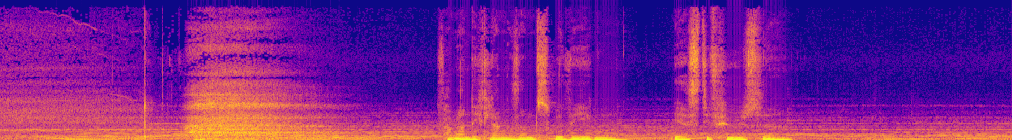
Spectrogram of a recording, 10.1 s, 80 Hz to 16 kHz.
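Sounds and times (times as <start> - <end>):
slow deep breath during a guided relaxation: 0.0 - 3.7
speech: 4.5 - 8.0.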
